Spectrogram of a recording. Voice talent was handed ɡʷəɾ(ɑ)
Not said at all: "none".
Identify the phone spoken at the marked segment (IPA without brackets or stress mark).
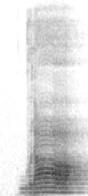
ɑ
